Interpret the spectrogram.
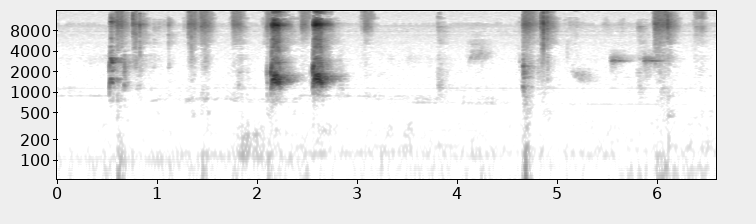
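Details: A female sooty-headed bulbul in breeding condition calls for the male. A pair of loud, scratchy chirps stands out among softer scattered notes, followed by one more sharp chirp.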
